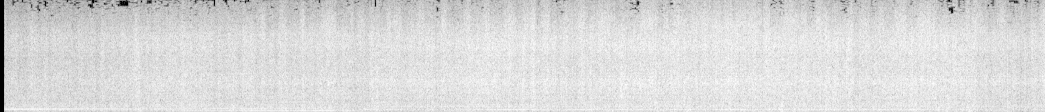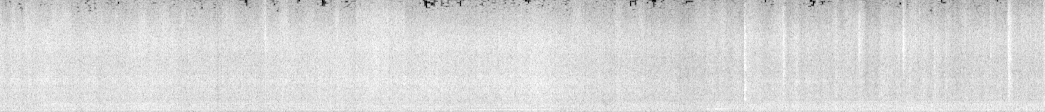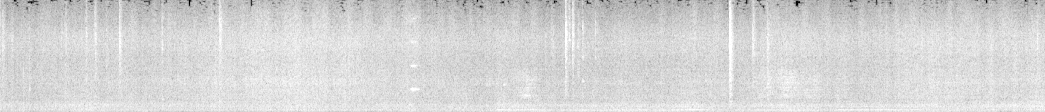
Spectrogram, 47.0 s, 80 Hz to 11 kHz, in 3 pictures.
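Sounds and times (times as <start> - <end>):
car engine running hard: 0.0 - 47.0
wind and road noise: 0.0 - 47.0.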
